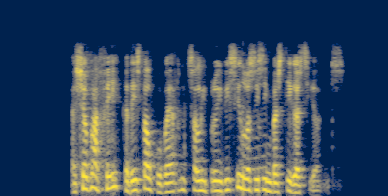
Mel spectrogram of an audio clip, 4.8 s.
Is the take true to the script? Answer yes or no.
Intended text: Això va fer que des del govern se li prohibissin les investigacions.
no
